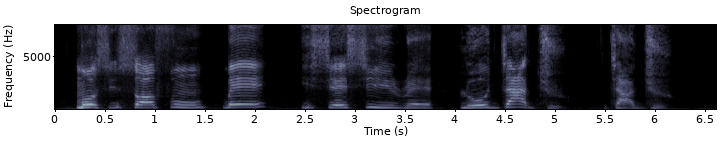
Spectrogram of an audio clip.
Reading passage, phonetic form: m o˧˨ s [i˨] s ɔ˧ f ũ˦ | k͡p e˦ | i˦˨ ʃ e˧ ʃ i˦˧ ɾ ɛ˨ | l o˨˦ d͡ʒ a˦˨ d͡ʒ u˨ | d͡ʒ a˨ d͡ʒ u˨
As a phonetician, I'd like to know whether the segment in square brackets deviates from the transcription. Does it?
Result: no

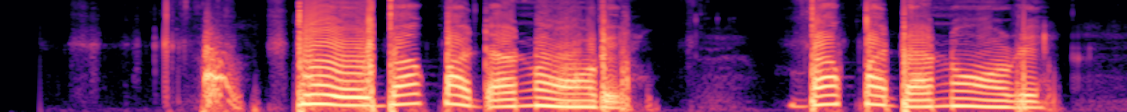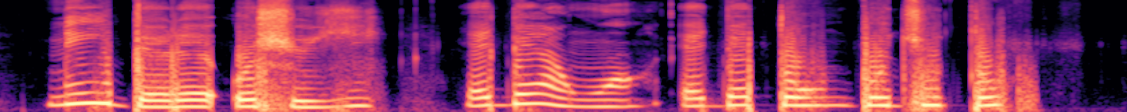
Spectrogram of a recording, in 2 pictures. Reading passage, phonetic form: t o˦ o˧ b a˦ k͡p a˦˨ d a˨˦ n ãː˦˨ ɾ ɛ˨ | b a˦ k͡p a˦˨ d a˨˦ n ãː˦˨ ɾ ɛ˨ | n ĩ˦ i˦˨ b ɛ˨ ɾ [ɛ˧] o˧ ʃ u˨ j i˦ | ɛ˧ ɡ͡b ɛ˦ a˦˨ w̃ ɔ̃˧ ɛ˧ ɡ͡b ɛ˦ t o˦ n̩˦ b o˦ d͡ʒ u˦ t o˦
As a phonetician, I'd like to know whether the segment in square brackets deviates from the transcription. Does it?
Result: no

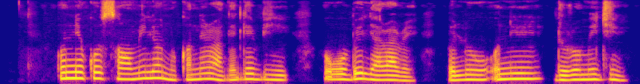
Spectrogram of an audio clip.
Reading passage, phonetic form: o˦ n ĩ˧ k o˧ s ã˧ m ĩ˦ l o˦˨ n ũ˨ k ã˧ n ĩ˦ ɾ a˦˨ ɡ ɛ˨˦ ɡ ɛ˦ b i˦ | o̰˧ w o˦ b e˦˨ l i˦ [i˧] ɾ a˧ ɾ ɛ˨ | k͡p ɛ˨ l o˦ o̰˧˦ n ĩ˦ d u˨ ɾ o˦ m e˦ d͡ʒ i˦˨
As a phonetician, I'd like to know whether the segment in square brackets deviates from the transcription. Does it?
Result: yes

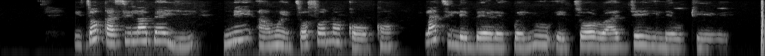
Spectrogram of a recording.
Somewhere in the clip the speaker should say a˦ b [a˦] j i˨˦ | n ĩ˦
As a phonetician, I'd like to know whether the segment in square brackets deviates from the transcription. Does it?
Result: yes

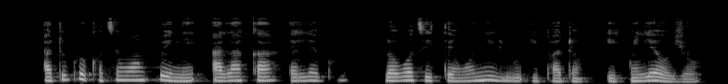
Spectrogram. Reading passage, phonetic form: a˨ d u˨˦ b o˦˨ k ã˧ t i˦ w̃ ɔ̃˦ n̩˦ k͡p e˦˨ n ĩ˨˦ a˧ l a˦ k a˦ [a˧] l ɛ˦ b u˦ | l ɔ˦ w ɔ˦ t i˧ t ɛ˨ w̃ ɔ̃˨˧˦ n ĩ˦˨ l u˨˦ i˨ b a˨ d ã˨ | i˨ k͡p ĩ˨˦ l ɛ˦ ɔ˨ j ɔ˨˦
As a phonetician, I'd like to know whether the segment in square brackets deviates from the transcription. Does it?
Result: yes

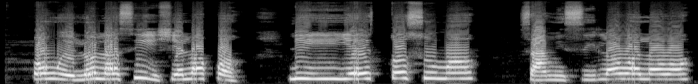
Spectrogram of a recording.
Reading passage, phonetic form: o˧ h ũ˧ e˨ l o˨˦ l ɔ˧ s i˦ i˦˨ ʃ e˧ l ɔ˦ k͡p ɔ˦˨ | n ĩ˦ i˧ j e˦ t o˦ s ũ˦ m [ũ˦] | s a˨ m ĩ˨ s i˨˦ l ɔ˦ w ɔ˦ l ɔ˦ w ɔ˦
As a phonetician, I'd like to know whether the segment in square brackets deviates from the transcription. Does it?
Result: yes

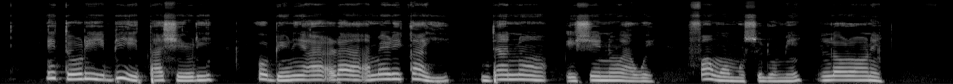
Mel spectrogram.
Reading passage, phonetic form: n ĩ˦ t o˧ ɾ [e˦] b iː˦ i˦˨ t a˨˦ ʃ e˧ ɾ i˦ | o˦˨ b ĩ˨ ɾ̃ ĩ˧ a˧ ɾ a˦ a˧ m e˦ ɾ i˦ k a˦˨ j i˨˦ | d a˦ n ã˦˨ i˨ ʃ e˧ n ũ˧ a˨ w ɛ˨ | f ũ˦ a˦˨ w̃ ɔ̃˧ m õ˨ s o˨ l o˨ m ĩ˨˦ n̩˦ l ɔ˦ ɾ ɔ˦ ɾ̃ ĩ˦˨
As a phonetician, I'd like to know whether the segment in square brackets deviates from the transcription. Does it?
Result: yes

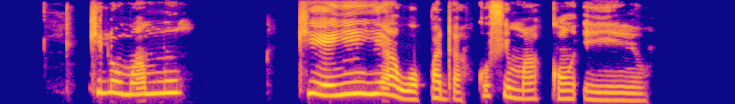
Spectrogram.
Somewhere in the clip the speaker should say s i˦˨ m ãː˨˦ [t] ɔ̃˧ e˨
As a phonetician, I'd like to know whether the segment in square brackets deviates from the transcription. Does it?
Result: yes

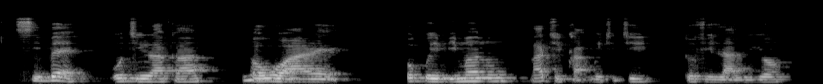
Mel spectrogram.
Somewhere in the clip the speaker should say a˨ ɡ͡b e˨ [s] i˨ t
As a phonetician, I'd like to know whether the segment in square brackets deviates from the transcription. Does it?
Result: yes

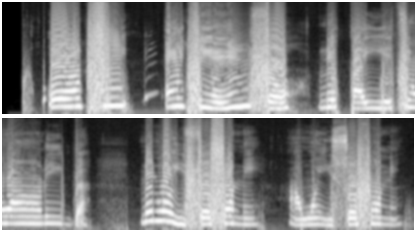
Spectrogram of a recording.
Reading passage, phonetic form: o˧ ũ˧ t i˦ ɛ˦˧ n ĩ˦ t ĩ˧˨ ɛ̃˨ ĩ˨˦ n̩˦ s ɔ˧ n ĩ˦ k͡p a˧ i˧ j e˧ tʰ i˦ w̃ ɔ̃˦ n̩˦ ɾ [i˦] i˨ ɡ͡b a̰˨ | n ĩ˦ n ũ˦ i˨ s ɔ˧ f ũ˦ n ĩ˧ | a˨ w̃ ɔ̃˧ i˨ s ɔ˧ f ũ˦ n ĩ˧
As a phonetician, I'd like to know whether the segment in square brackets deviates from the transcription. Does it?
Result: no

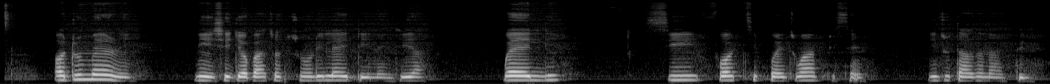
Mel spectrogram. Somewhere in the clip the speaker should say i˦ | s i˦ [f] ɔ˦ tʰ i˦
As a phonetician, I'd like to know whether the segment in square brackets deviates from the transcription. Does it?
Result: no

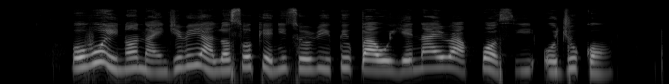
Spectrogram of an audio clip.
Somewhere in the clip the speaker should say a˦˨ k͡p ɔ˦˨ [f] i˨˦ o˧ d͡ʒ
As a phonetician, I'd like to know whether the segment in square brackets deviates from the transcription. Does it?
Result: yes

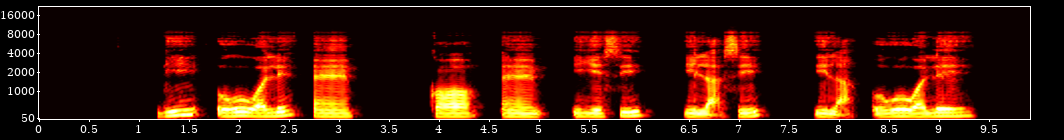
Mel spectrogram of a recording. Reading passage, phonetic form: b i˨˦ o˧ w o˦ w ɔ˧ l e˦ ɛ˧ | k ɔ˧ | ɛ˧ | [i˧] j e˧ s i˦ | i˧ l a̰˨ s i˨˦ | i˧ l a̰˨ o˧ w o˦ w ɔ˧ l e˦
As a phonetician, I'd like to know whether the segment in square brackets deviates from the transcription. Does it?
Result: no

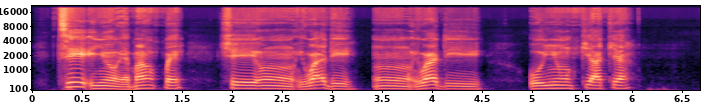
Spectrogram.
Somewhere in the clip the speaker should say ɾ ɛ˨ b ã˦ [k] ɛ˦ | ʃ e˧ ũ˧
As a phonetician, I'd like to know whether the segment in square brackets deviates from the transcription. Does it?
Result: yes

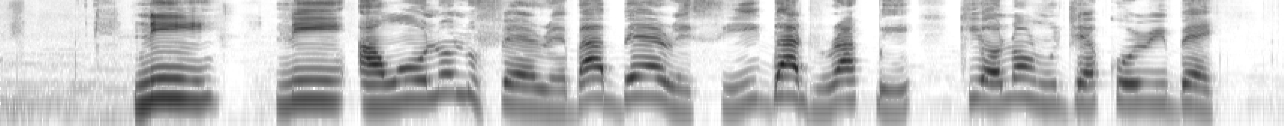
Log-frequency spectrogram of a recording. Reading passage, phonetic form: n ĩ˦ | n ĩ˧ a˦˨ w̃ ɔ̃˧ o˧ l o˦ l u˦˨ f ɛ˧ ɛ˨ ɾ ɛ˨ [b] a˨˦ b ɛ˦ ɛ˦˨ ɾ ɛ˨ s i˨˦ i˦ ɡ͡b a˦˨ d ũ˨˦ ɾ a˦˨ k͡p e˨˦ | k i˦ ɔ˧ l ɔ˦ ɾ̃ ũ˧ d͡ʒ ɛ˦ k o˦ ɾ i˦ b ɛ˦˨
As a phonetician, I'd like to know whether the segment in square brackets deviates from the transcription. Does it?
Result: no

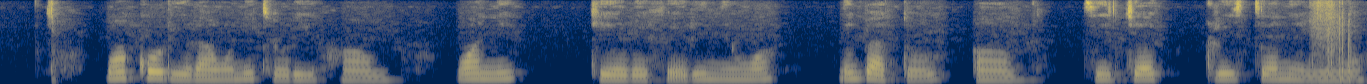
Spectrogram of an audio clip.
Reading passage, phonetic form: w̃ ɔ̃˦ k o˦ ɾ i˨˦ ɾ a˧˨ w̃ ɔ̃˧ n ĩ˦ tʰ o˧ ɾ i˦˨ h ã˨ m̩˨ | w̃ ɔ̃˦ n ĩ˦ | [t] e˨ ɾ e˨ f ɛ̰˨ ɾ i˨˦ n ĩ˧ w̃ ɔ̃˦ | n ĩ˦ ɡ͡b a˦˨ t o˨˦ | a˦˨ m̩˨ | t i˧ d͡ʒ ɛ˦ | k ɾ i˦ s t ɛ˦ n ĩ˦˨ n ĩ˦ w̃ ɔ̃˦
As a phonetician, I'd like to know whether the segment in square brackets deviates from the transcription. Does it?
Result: yes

